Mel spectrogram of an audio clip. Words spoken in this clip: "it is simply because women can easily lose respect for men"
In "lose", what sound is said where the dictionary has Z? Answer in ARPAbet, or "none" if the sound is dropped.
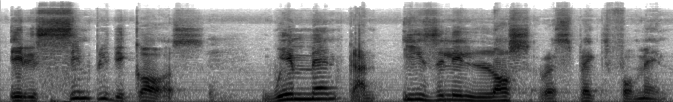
S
